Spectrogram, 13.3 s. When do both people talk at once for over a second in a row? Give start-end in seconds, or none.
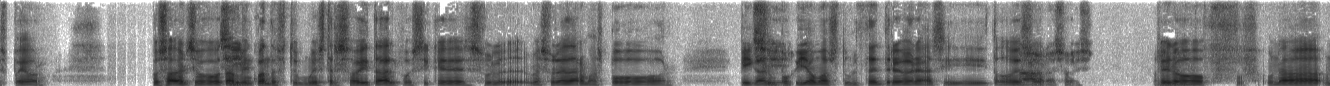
none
